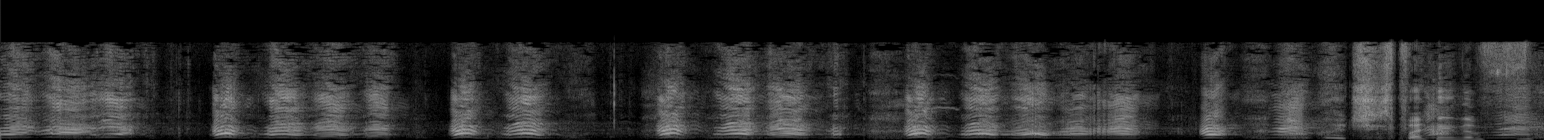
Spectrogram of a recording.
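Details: Maggie, a female Bulldog, protests being left at camp as her owners leave for vacation: wavering, yodel-like whining howls in short bursts, several per second-long phrase, repeated with brief pauses, and a short exclamation at the end.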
